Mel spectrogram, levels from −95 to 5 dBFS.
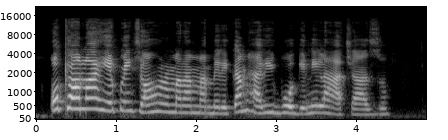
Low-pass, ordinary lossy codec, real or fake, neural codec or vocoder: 14.4 kHz; none; fake; codec, 44.1 kHz, 3.4 kbps, Pupu-Codec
